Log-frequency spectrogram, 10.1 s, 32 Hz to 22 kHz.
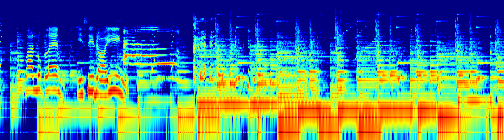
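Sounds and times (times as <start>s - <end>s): bright tinkling music: 6.6s - 10.0s.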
